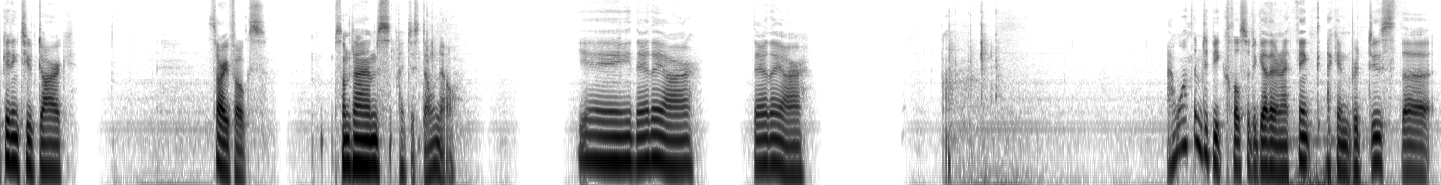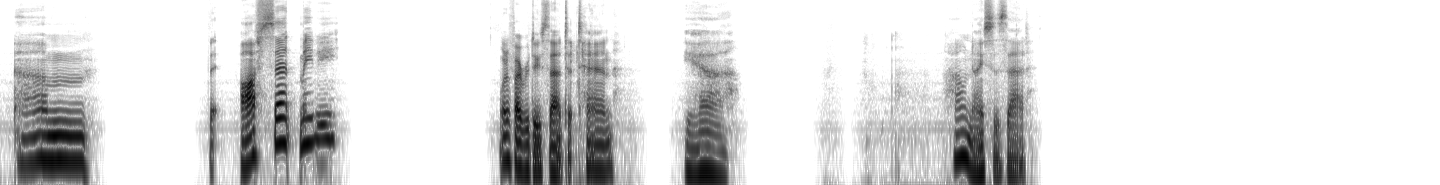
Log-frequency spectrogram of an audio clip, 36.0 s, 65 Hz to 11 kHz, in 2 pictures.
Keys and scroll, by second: 5.4 super+s, 12.2 super+s, 25.3 super+s.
